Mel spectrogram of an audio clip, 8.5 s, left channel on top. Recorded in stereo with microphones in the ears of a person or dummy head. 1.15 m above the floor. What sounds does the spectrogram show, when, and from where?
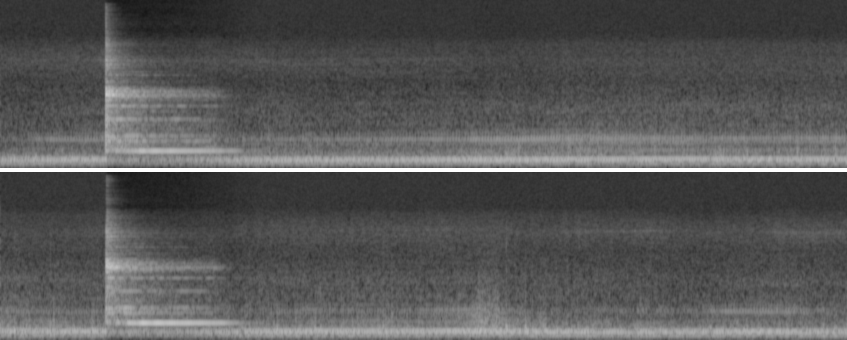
1.1 s dishes clattering: 55° left (ahead or behind), 1.1 m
